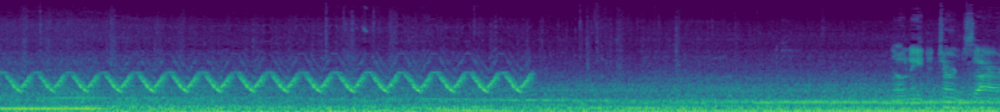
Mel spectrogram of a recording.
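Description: Electronic emergency siren in a fast yelp, sweeping up and down about three times a second, then cutting off about five seconds in, heard inside a tow truck's cab over the truck's engine and road noise.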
